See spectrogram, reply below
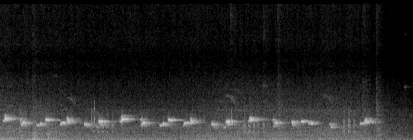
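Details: Sooty-headed bulbul's long ropel song: about twenty fast, bubbly notes run on without a pause for five seconds, slurring up and down, then fade at the end.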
